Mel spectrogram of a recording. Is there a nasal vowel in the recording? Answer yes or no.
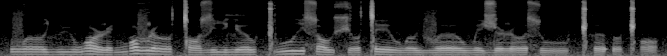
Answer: no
